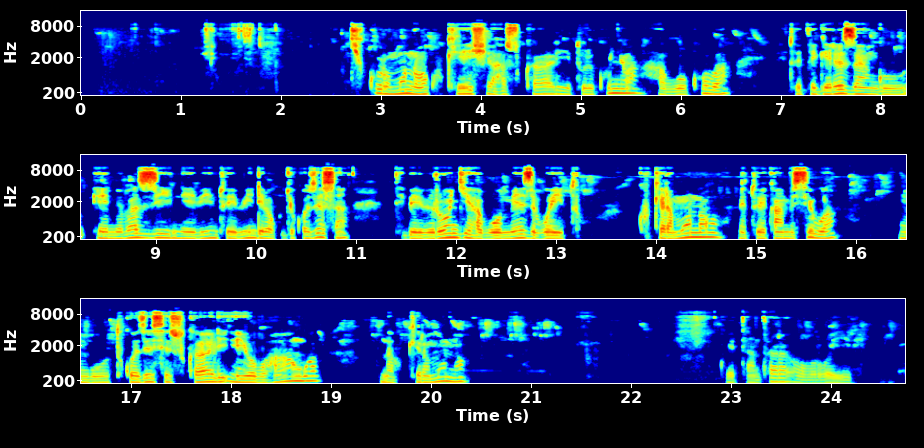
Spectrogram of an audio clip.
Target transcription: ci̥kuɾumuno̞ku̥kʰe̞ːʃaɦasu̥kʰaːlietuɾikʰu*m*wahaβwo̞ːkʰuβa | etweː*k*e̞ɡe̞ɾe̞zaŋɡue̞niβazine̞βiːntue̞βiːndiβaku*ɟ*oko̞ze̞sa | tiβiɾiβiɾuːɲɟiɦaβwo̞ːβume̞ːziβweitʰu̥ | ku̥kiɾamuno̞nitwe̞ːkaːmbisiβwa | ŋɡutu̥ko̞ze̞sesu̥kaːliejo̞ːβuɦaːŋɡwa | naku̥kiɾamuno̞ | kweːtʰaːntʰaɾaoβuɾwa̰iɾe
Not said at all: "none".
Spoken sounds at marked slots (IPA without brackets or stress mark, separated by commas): ɲ, t, ɟ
